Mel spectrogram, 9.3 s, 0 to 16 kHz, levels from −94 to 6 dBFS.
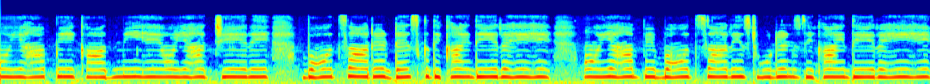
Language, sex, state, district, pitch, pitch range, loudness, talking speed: Hindi, female, Bihar, West Champaran, 330 Hz, 325-335 Hz, -13 LUFS, 175 wpm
